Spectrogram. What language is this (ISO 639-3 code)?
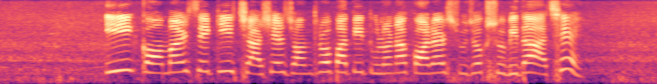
ben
